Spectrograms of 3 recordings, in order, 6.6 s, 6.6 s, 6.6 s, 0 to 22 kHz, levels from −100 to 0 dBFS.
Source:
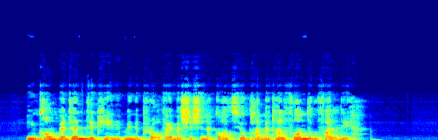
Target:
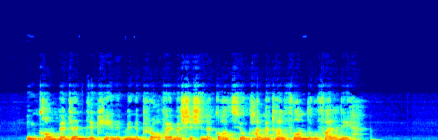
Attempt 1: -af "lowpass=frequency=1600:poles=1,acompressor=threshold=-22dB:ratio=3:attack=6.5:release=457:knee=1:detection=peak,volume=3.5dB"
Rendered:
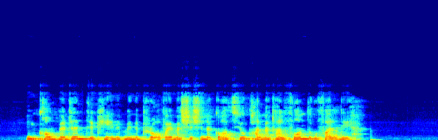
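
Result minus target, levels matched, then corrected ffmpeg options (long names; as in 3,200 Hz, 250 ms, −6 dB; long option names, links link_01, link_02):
2,000 Hz band −2.5 dB
-af "acompressor=threshold=-22dB:ratio=3:attack=6.5:release=457:knee=1:detection=peak,volume=3.5dB"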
